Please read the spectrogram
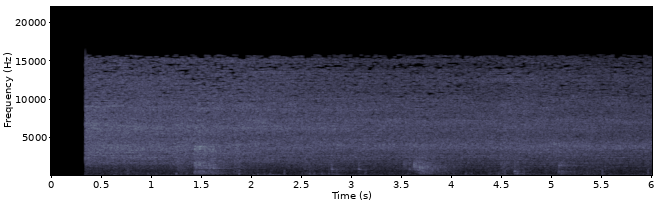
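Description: Steady hiss-like background noise of a car repair shop, with a few faint, brief sounds over it.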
